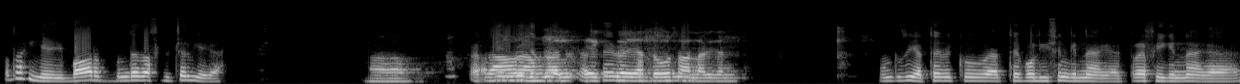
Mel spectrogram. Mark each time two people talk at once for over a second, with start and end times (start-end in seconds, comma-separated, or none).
4.8-6.8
